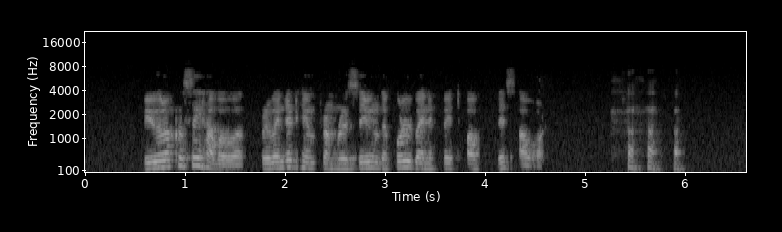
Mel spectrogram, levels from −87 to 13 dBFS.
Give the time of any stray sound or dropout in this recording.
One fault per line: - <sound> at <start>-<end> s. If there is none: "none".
- laugh at 5.3-6.0 s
